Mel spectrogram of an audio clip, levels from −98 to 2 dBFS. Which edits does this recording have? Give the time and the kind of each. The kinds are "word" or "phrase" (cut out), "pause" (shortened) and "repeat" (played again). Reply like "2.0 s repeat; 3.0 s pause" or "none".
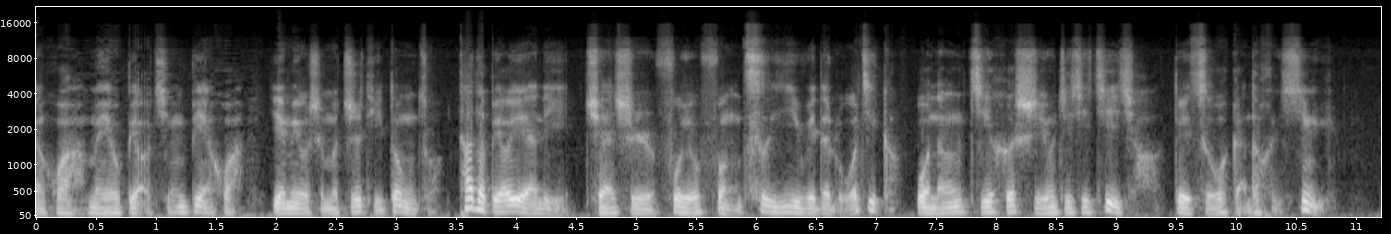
3.5 s pause; 4.5 s pause; 7.3 s pause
